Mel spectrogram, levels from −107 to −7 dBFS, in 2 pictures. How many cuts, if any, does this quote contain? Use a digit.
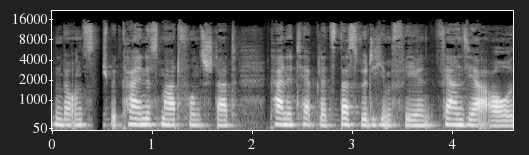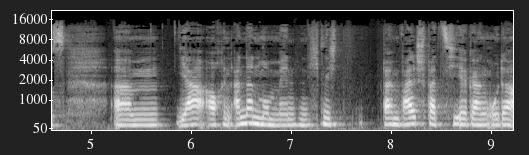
1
